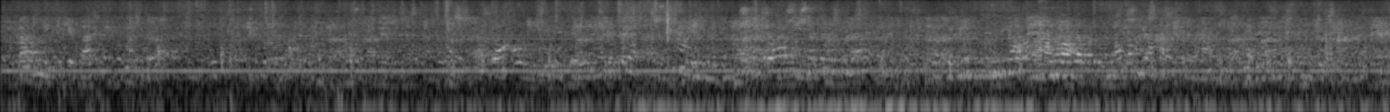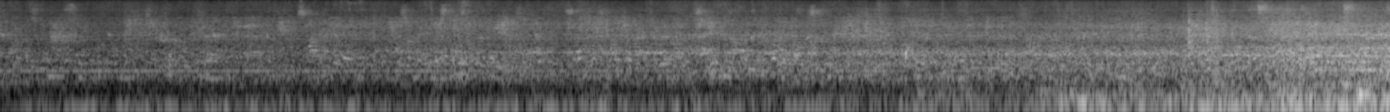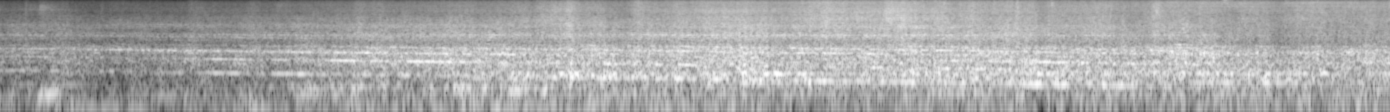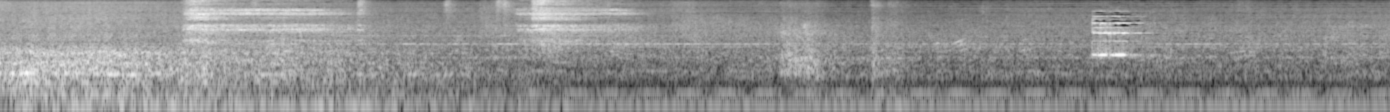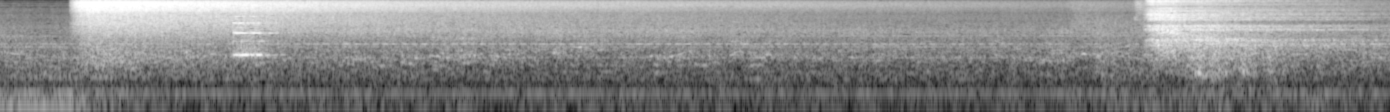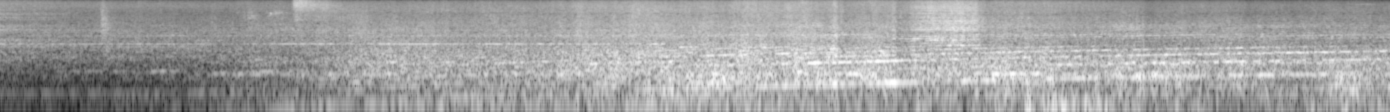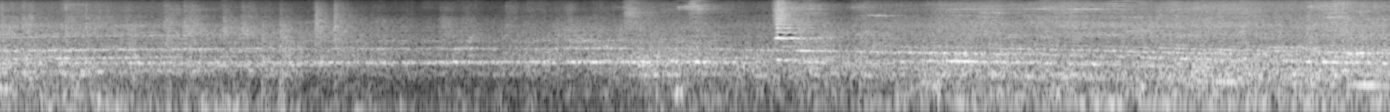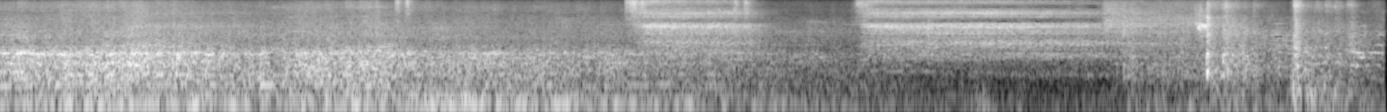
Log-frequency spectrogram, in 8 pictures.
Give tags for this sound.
barcelona
field-recording
industrial
metro
subway

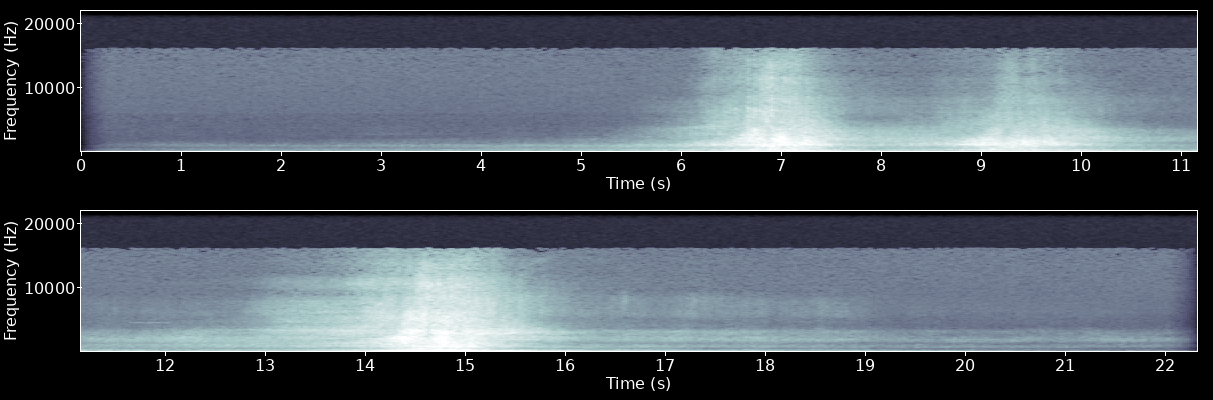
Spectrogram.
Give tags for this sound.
cars
field-recording
stereo
xy

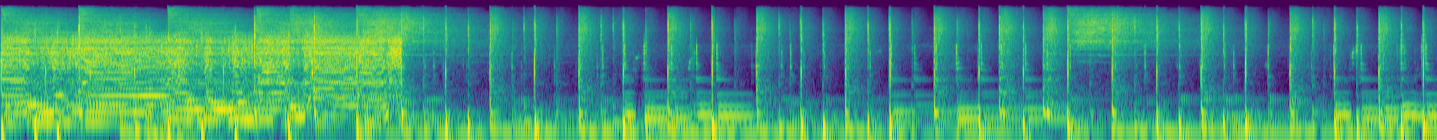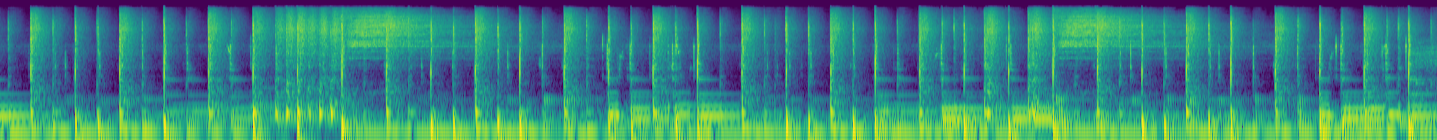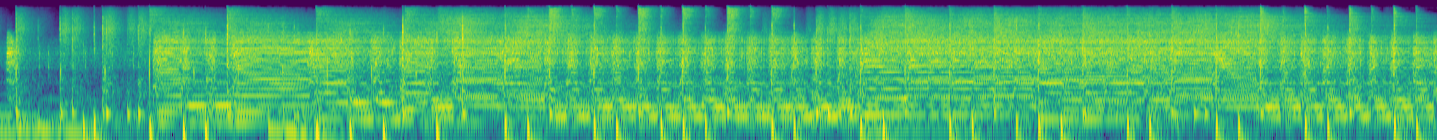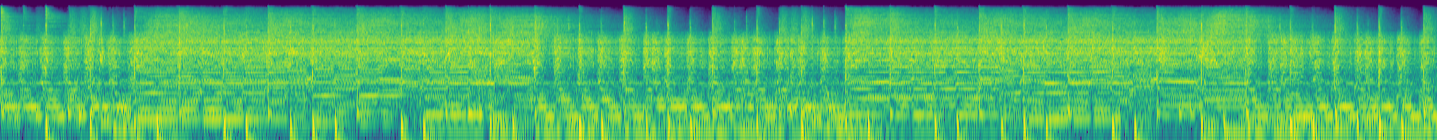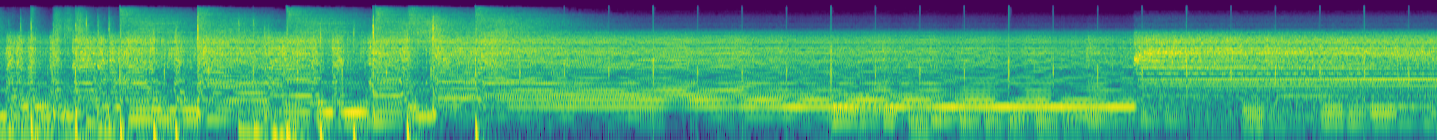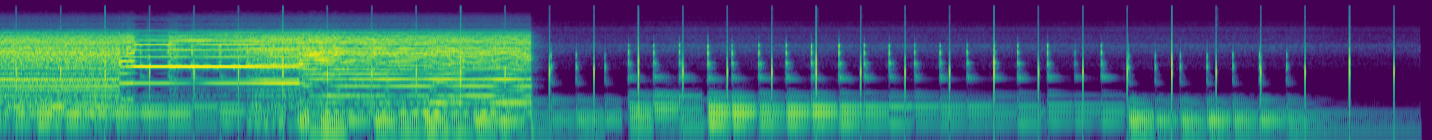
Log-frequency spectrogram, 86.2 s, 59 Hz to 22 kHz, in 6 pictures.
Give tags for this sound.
90s
drums
edge
el
guitar
hardcore
intro
punk
riesgo
rock
straight
sxe
toma

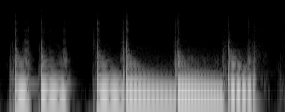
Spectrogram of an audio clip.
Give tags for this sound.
jazz
jazzy
apstract
licks
groovie
lines
funk
pattern
guitar
fusion
acid

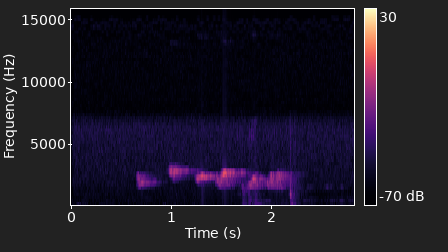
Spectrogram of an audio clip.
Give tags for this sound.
bird
tweet
chirp
call

